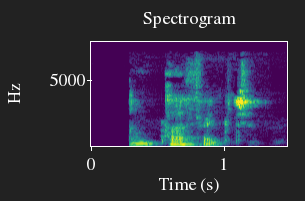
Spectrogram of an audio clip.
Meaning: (adjective) imperfect; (verb) To mar or destroy the perfection of
- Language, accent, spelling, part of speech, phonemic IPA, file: English, Southern England, unperfect, adjective / verb, /ʌnpəˈfɛkt/, LL-Q1860 (eng)-unperfect.wav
